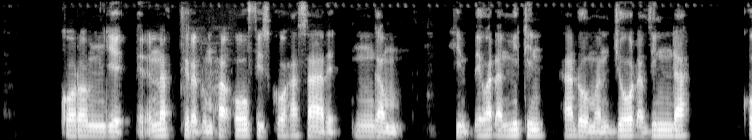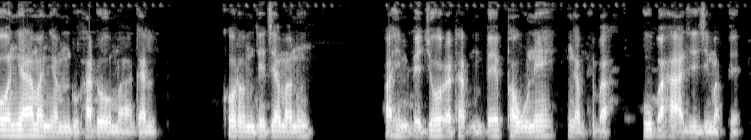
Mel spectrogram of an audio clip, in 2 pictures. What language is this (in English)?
Fula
